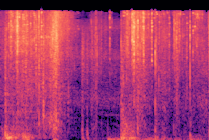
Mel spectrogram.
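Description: Boots land on the ground with a heavy thud.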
